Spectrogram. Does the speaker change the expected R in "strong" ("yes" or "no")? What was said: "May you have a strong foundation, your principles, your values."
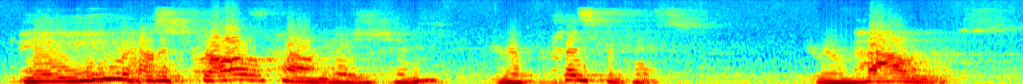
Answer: yes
